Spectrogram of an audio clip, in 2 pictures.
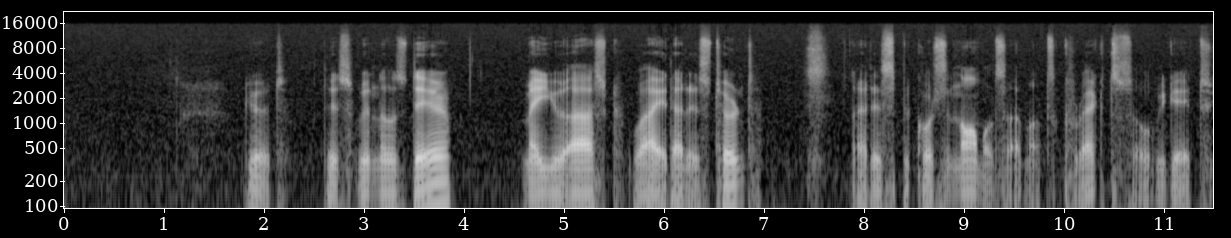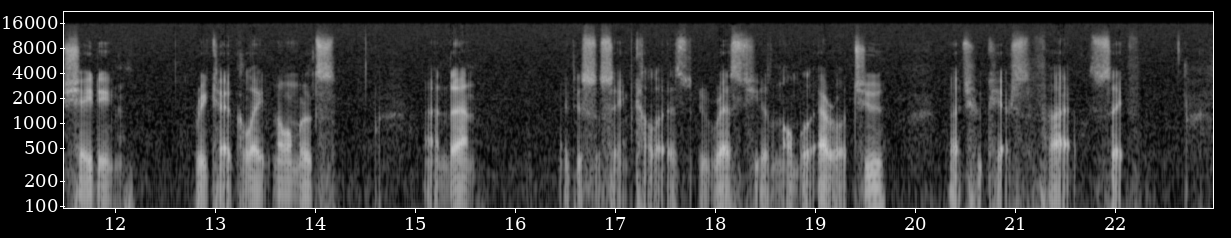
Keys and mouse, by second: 1.1 Tab, 2.5 Tab, 3.3 Tab, 4.4 Tab, 7.8 l, 8.5 l, 11.1-15.0 drag, 14.5 Tab, 15.0-17.6 middle drag, 18.0-19.3 middle drag, 20.9-22.0 middle drag.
